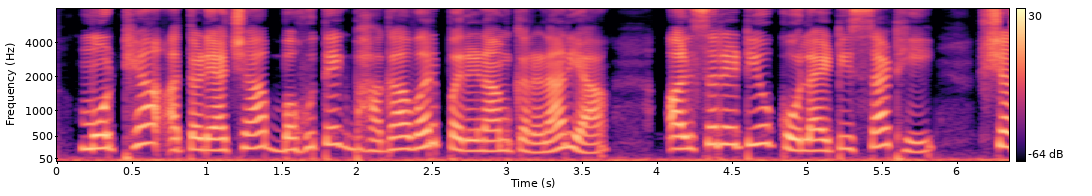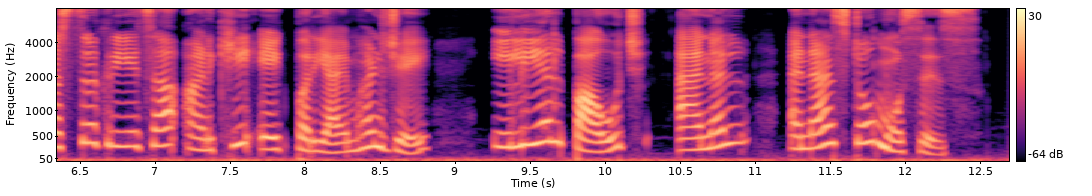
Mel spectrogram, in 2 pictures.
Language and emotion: Marathi, neutral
